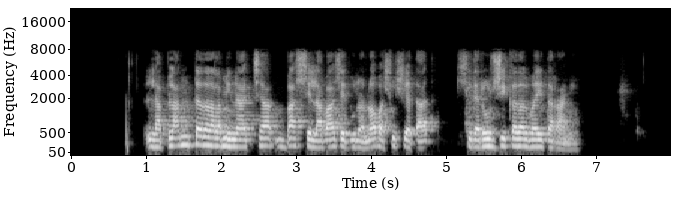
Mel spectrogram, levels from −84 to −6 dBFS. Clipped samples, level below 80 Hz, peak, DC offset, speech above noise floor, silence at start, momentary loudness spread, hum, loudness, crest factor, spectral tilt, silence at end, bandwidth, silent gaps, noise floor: under 0.1%; -60 dBFS; -2 dBFS; under 0.1%; 34 dB; 0.7 s; 12 LU; none; -17 LUFS; 16 dB; -4.5 dB/octave; 1.25 s; 8.4 kHz; none; -50 dBFS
